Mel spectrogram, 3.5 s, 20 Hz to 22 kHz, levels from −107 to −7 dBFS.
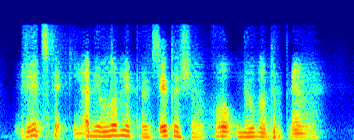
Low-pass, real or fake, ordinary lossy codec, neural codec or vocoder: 10.8 kHz; fake; none; codec, 44.1 kHz, 0.9 kbps, DAC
